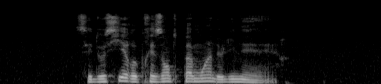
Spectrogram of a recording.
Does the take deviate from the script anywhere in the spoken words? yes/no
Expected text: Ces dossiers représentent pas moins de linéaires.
no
